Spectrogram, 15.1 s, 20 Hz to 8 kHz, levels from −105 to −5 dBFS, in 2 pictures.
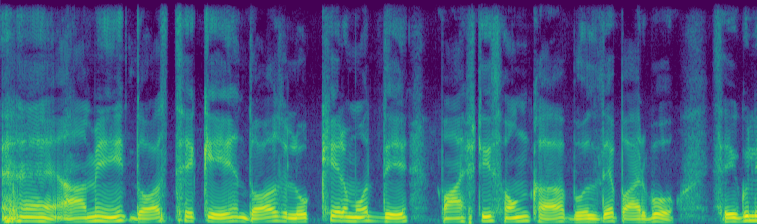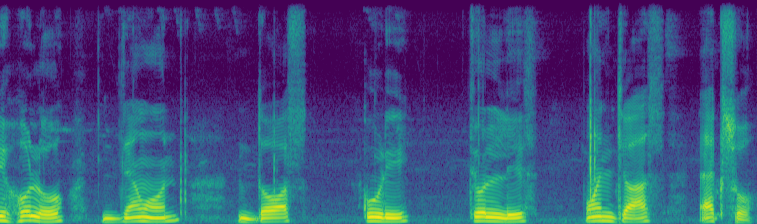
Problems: constant background noise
